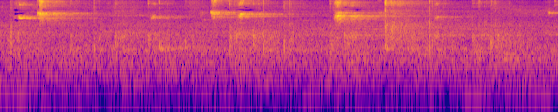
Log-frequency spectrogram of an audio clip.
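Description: Table tennis rally: a ping-pong ball clicking sharply off the table and the paddles, a string of quick ticks, some in close pairs as a bounce is followed by a hit.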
